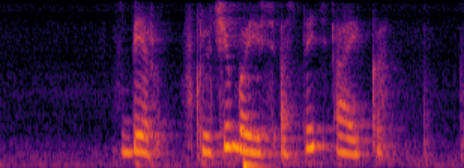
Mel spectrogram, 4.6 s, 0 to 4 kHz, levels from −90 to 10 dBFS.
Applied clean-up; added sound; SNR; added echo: none; Bass drum; 2 dB; reverberation time 0.3 s.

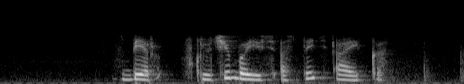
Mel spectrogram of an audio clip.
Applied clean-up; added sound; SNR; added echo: none; none; none; none.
